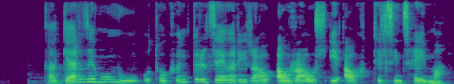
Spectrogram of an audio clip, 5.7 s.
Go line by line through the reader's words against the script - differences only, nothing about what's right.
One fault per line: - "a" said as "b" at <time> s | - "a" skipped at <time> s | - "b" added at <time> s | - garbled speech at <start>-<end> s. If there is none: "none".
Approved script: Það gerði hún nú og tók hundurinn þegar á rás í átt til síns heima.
none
